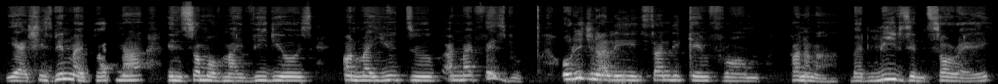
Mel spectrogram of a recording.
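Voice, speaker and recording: A woman's voice: lowish voice, normal speed, mellow. A woman co-hosting a casual livestream, introducing a guest in an informal way.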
